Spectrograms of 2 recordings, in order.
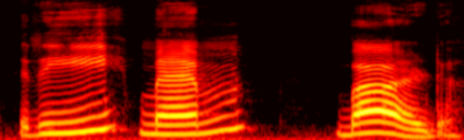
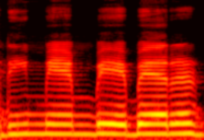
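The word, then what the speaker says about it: remembered: आर ई रीम बर्ड क्या पढ़ेंगे? रिमेंबर्ड। ठीक है? रिमेंब बेरड नहीं पढ़ेंगे। आप इसमें कंफ्यूज मत होना। रिमें बेरड नहीं होगा।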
